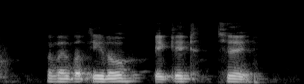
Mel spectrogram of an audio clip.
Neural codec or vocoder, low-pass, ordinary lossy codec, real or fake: codec, 16 kHz, 2 kbps, FreqCodec, larger model; 7.2 kHz; AAC, 32 kbps; fake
